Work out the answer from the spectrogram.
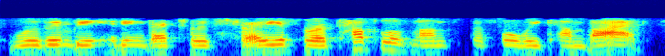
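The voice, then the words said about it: Australian accent. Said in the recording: “I will probably once again have a very renewed Aussie accent”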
